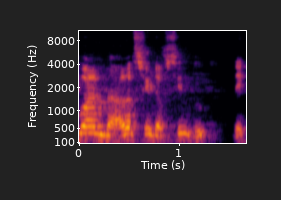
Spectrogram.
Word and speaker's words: Sindhu: they came across the Sindhu River the river Sindhu they pronounced as Hindu so they saw a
